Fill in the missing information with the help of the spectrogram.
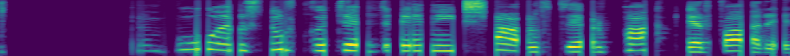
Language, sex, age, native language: Icelandic, male, 18-19, Icelandic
